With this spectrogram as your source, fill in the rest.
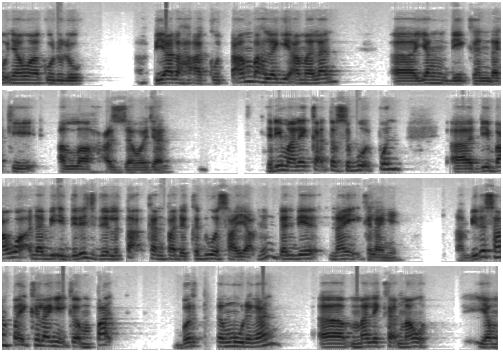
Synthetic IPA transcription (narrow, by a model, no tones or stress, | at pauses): ʊʔɲãwaːkudulu | bialaɦa̰kut̪ambaɦlaɡiʔa̰malan | əjaŋdikəhəndaki | ʔalːɑhazawad͡ʒal | d͡ʒadimalajkat̪ːərsəbʊt̪̚pʊn | ədibawa̰ʔnabiʔːd̪ɾɪs̬dilət̪a̰ʔkanpadakəduasaja̰m̚ɲədandiənãɪʔkəlaŋɪt̪̚ | əbilasampajkəlaŋɪt̪̚kəəmpat̪̚ | bərt̪əmũdəŋan | ʔəmalajkat̪̚mãʊt̪̚ | jaŋ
